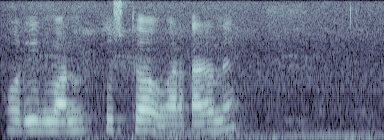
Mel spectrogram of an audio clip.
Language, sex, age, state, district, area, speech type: Assamese, female, 45-60, Assam, Kamrup Metropolitan, urban, spontaneous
